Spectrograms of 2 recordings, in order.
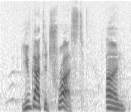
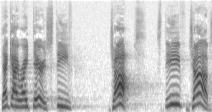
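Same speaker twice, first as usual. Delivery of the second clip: higher, louder, rising excitement; starstruck fan; 7 semitones higher, 10 dB louder, slower than usual. Retold or imitated. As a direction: gush like a starstruck nerd. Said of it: "But he's like".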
